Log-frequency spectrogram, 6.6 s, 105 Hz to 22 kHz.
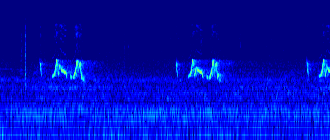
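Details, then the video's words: Chuck-will's-widow in Lake Placid, Florida, around 6:20 am in April drizzle: three rounds of its quick note followed by two swooping whistles, spaced about two and a half seconds apart against quiet background hiss. "Chuck-will’s-widow (Antrostomus carolinensis Gmelin 1789) making its call in Lake Placid, FL"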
